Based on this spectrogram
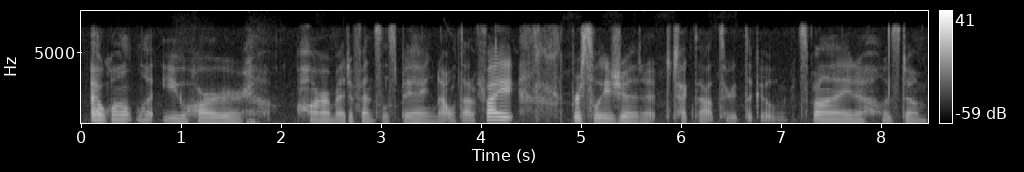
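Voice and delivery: usual speaking voice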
